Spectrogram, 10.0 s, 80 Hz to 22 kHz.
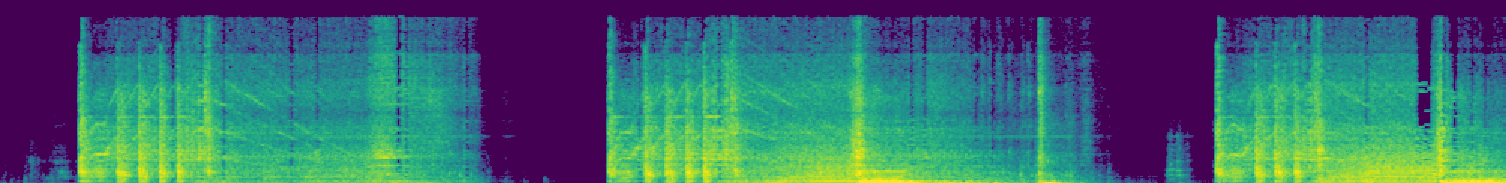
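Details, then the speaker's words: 2012 Ford Fusion that sat three years without a hood, engine full of water, first start after a seized electric throttle body freed up: catches and revs in uneven bursts, rough but running decently. "this car has not run for three years with no hood at it it was full of water still fired up and ran decent"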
